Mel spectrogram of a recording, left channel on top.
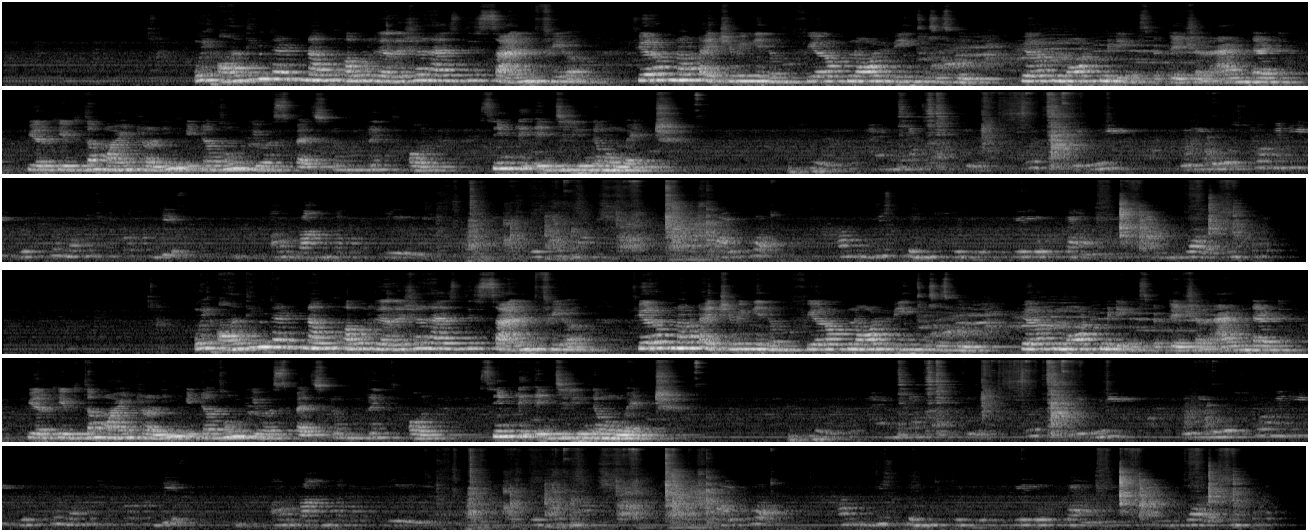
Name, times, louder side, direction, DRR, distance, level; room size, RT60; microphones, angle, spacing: voice 1, 1.9-5.9 6.4-12.9 13.3-17.4 18.0-19.8 20.9-21.0 22.0-22.5 22.8-23.0 23.5-23.8 30.8-31.9 32.2-33.3 37.3-37.7 38.2-38.3, right 1 dB, 15° right, -3 dB, 0.6 m, -19 dB
voice 2, 21.9-22.2 22.8-22.9 23.3-23.4 23.8-24.2 24.9-26.9 27.7-27.9 28.8-29.3 30.0-30.2 31.4-31.5 31.8-32.0 33.2-33.8 34.5-36.0 36.3-37.0 38.0-38.5, left 1 dB, 70° left, 2 dB, 0.7 m, -33 dB
2.9 x 2.6 x 3.0 m, 0.86 s
head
